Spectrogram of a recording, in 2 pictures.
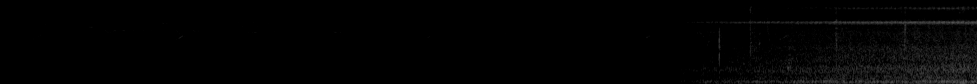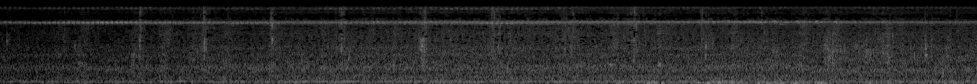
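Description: A few short, high bird chirps with gaps between them, then tropical forest ambience fading in: a steady high-pitched insect drone over a wide rushing background, with scattered faint clicks.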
